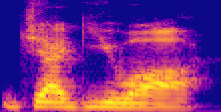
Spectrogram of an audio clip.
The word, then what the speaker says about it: jaguar: name is um so in British the word is actually pronounced Jaguar uh with three syllables no no no eron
